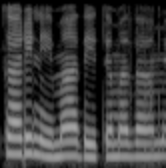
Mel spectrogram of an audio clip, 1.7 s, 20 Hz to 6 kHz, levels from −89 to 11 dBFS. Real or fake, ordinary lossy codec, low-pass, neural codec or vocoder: real; none; 5.4 kHz; none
